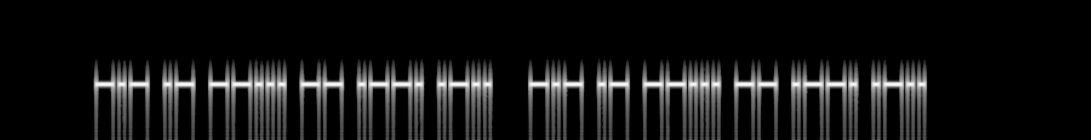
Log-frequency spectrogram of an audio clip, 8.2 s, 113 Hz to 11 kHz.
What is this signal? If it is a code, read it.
Morse code, heard as a keyed tone, about 28 wpm, 700 Hz. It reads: KA7MPL KA7MPL
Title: USA Call Signs Repeated 2x 28wpm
